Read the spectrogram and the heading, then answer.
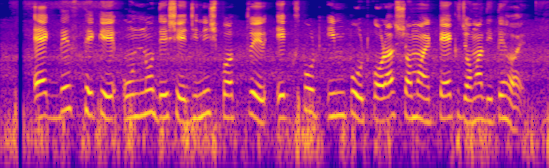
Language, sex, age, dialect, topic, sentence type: Bengali, female, 36-40, Standard Colloquial, banking, statement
